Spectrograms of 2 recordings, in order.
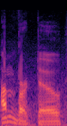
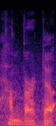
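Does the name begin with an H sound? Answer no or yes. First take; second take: no; yes. First: The name starts with a vowel, no H. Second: The name starts with an H sound. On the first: The speaker calls it right. "the H is silent" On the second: The speaker calls it wrong. "the H is silent, so it's not Humberto"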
